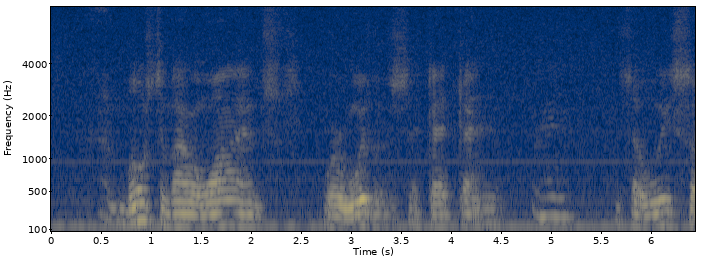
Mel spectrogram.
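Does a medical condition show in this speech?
Yes: Parkinson's disease.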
